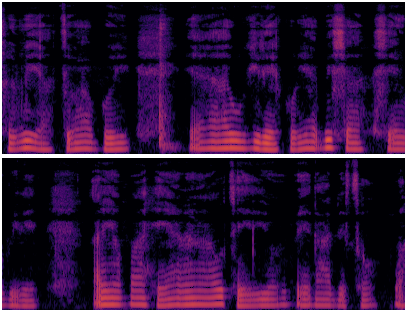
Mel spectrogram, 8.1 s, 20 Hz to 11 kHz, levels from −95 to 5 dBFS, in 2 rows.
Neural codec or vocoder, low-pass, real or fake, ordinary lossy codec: none; none; real; none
